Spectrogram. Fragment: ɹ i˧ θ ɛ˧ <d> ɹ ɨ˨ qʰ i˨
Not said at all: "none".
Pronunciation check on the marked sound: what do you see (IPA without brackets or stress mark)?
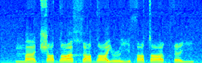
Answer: tˤ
